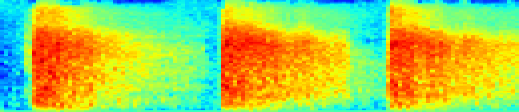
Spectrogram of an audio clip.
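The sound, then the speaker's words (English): Three gunshots fired by a soldier at people getting into a mobile crane ring out one after another, each a sharp loud crack followed by a rumbling tail that fades over about half a second, with slightly uneven gaps between them. “It was when we got into the mobile crane that the first shot was fired.”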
